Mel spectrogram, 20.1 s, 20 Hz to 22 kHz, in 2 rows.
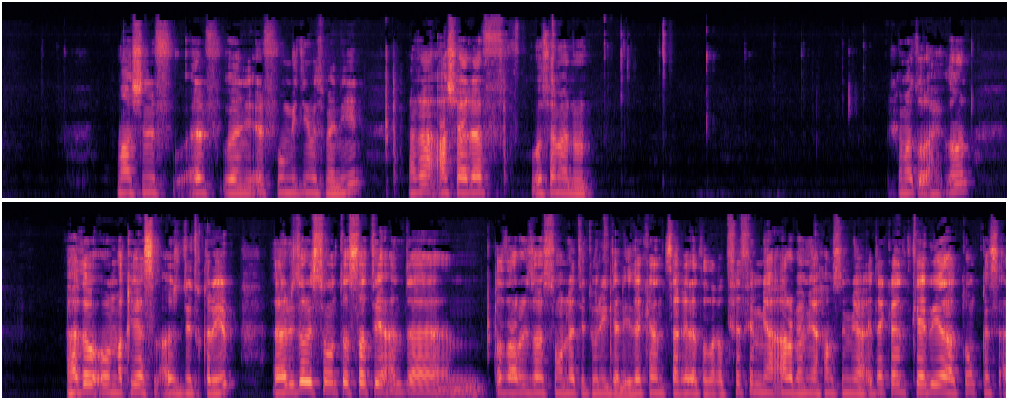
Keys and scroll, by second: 0.1 shift+à, 5.7 shift+&, 7.1 shift+à, 7.7 shift+!, 8.1 shift+à.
